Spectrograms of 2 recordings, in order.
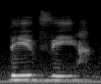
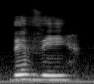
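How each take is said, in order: First: "dever" split into de, ver; syllable by syllable. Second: Said in the usual way. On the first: Shown as a demonstration. Teacher shows two syllables to students, "dever" syllable by syllable. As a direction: pause between both syllables of "dever". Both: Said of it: "Se ela tem duas sílabas".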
